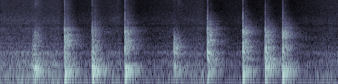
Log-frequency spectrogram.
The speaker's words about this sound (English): I am in the library secret room now, and I'm looking around to determine if there are any answers here. I'm knocking on walls to see if there's anything here.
